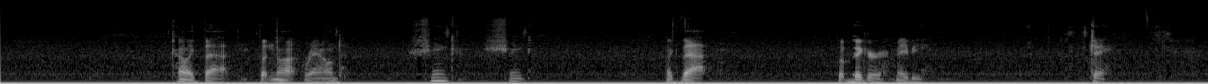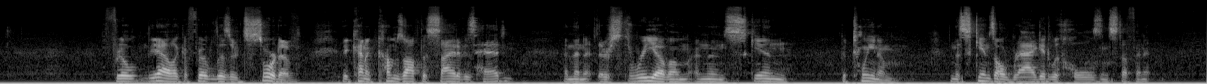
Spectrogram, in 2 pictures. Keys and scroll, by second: 3.0 ctrl+z, 7.6 ctrl+shift+space, 10.5 ctrl+z.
